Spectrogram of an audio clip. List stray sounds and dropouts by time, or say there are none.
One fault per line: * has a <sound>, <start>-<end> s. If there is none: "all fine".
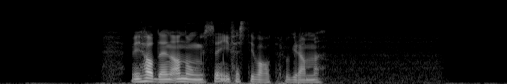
all fine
